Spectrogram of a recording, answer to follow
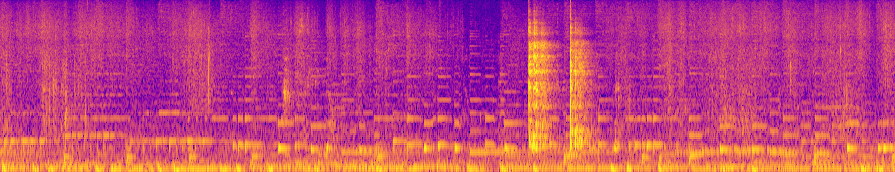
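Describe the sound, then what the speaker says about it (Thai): Lao salad greens being tossed and mixed in a bowl, with a spoon or utensil clinking and scraping against the dish, a couple of sharper clatters midway, over background music. "ก็จะมาใส่ผักสลัดลงไปเลยค่ะ จะค่อยๆใส่นะคะ แล้วก็ค่อยๆคลุก"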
